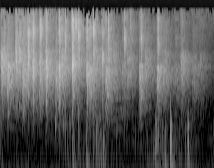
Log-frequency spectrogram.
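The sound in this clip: A church audience claps in irregular, crisp bursts, fairly faint and without a steady beat.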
